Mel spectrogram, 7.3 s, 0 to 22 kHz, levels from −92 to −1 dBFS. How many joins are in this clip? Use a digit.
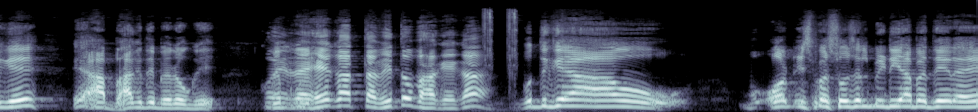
1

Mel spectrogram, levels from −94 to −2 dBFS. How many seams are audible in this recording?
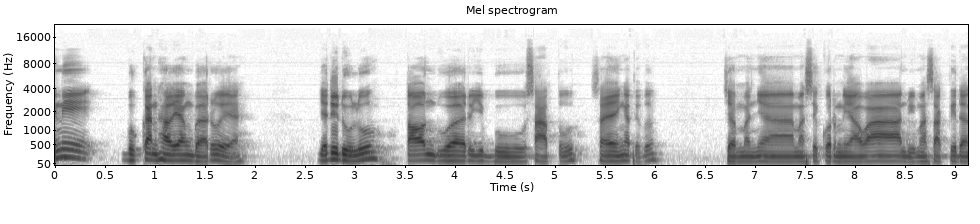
0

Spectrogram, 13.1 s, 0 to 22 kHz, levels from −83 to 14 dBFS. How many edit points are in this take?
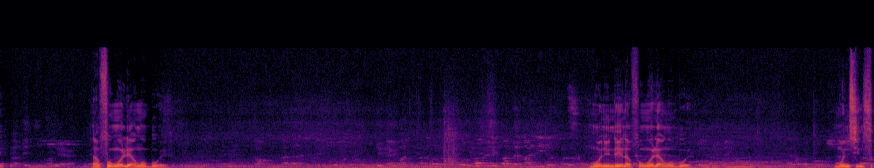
0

